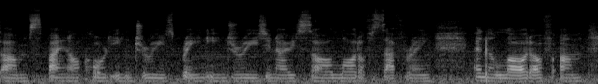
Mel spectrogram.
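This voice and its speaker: A woman with a Polish accent at a fairly slow pace, with audible room echo and noticeable background noise. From Poland. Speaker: personal trainer. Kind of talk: personal story monologue. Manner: halting, many fillers.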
